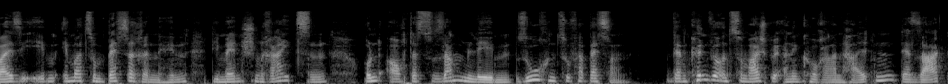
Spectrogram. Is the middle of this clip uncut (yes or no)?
yes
